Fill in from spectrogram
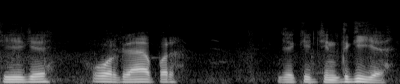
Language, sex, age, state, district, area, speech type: Dogri, male, 30-45, Jammu and Kashmir, Udhampur, rural, spontaneous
